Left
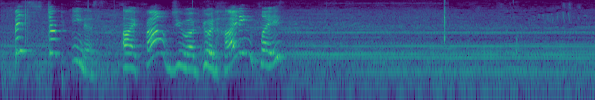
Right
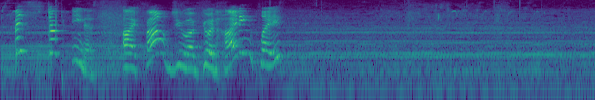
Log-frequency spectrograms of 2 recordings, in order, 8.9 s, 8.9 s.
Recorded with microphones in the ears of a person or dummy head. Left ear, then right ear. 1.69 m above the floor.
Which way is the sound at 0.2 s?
5° left (ahead or behind).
